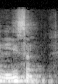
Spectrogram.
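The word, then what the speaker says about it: listen: ई एन और टी सी एच में T silent होता है। है ना? जैसे कि देखिए क्या लिखा है? लिसन क्या लिखा है?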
